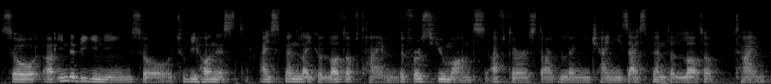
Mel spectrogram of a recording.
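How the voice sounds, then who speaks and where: A man's voice: on the low side, level tone, moderate pace, creaky, hardly any pauses, mellow. A young man with a French accent, chatting as an interview guest about learning Mandarin, hesitant with many fillers and restarts. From France. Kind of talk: casual interview chat.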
